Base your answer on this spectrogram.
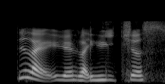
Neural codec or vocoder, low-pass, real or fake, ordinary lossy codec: none; none; real; none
